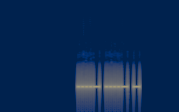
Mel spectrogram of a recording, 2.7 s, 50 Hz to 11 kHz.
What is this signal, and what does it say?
Morse code, heard as a keyed tone, about 40 wpm, 700 Hz. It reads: 44T
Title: Three Challenging Letter-Number Combinations 40wpm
